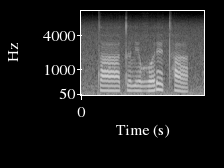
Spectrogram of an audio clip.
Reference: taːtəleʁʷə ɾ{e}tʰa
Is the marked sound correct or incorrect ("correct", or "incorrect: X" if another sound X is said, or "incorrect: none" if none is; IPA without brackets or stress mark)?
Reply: incorrect: ɛ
